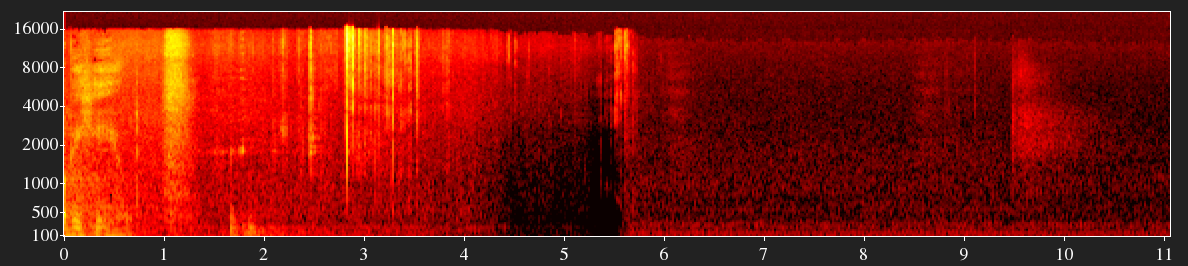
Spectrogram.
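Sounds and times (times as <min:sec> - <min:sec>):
wafer crunching while chewed: 0:02.2 - 0:04.5, 0:05.4 - 0:05.8.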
